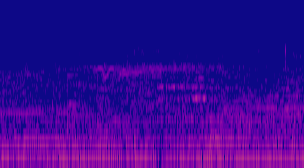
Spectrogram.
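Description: Horse neighing and hooves in a strategy video game tournament match, a faint whinny over a steady low wash of game noise and scattered clip-clop, quiet and distant without talk.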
